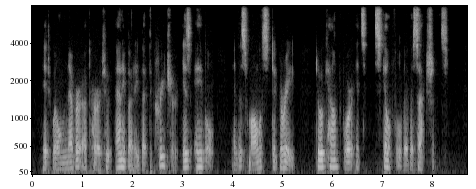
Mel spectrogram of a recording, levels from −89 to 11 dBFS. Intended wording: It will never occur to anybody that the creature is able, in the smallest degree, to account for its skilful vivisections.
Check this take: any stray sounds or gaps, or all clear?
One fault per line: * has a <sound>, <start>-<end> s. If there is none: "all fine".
all fine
